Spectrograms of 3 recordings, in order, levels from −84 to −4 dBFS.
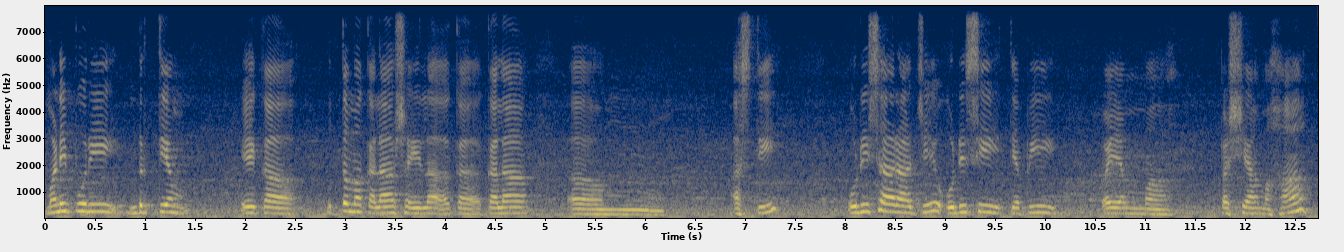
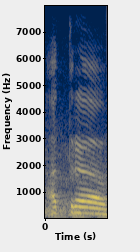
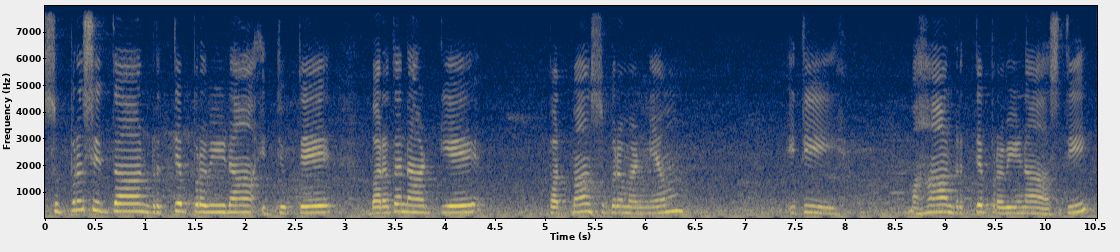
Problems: none marked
